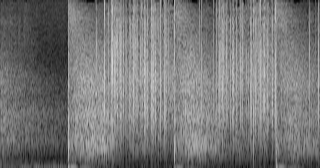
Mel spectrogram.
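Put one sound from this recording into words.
Fireworks crackle and pop rapidly.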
